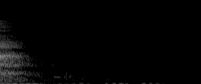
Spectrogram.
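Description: A short breath at the very start, then near silence: room tone.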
